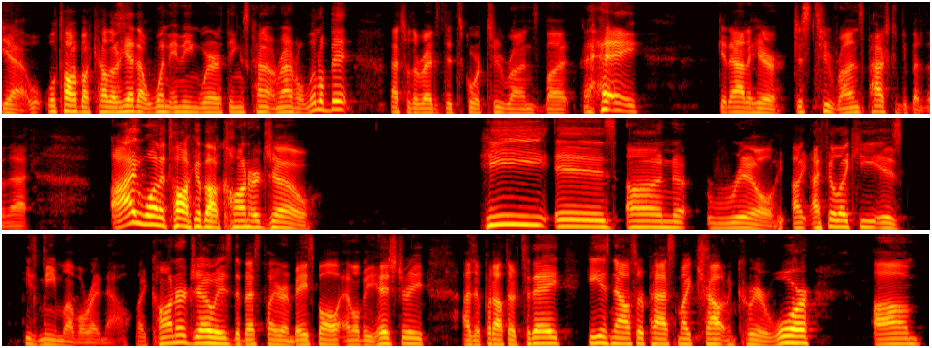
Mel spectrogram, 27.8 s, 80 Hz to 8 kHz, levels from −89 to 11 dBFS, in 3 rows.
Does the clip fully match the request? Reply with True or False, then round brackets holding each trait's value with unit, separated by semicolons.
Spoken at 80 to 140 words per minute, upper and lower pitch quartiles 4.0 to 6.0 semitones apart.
False (190 wpm; 4.8 semitones)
